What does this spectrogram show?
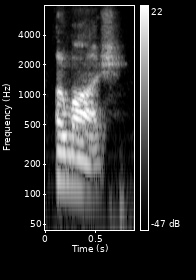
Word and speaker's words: homage: up on the word Oh wash oh my I think that H is silent so the way your French words Brandon you know like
